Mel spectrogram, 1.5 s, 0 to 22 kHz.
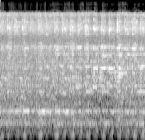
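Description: A Motorstar Nicess 125 motorcycle engine idling after a carburetor tune, a steady, close, mid-pitched putter with an even pulsing rhythm and no voices.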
